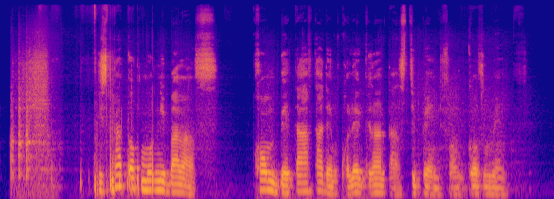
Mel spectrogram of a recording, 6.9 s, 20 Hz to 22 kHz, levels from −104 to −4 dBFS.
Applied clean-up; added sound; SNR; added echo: neural mask model RNNoise.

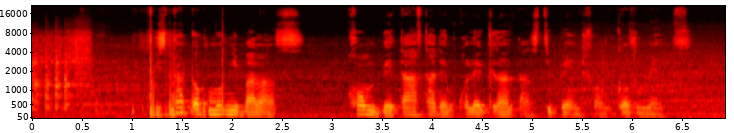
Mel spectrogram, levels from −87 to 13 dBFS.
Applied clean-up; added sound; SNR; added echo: none; Engine starting; 11 dB; none.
